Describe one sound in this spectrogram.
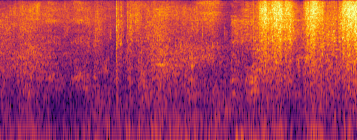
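Weapons clash and strike in combat.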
